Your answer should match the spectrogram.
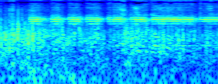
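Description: Wind and road noise on a moving motorcycle, a steady rushing rumble with no speech. A steady high-pitched tone rings over it from about a third of a second in.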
